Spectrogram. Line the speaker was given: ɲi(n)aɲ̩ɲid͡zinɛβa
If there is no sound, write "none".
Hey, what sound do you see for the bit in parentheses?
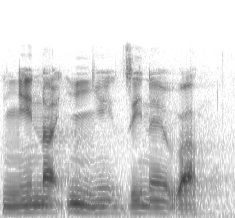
n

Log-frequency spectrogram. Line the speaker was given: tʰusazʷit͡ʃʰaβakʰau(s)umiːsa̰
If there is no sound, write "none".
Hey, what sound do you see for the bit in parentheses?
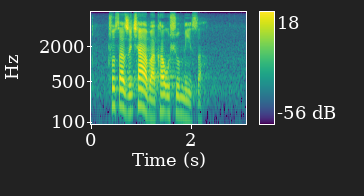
ʃ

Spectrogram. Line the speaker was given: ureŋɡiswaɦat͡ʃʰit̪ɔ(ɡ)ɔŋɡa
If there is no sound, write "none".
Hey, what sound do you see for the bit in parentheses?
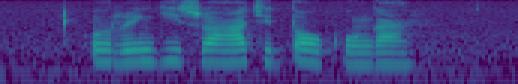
k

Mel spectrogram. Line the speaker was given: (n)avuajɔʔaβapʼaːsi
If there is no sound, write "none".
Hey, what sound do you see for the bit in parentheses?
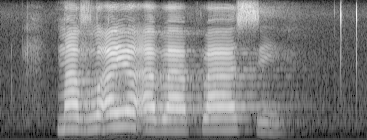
m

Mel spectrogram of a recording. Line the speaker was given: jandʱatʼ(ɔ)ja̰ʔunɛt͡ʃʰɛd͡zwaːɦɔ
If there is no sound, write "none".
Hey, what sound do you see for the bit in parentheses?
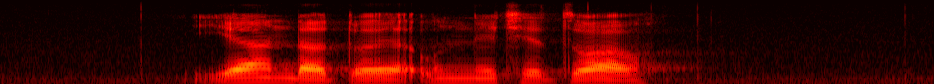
ɔ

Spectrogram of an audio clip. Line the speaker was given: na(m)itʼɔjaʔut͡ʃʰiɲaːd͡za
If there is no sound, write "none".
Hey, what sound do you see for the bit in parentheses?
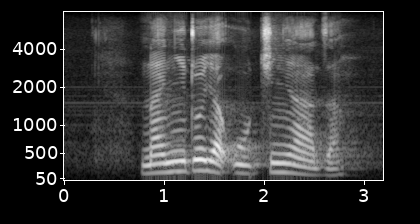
ɲ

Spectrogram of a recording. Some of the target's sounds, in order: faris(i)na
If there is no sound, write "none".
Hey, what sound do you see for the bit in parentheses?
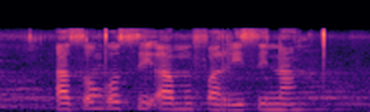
i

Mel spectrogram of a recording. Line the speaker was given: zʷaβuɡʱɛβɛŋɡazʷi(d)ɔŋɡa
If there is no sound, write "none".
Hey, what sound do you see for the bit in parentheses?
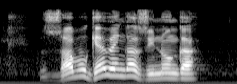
n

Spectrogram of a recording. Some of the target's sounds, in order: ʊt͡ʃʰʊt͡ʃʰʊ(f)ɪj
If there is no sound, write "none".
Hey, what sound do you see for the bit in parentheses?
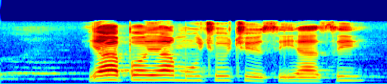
s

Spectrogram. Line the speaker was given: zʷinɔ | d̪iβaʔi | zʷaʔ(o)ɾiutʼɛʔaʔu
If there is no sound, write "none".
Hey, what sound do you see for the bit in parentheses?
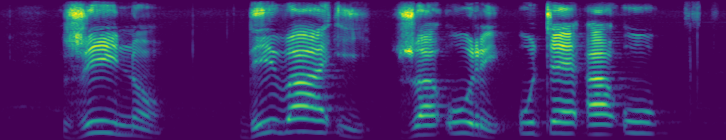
u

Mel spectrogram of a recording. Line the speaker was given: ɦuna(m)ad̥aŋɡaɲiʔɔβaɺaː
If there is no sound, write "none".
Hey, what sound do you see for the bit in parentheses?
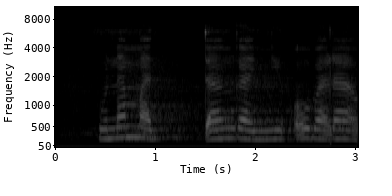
m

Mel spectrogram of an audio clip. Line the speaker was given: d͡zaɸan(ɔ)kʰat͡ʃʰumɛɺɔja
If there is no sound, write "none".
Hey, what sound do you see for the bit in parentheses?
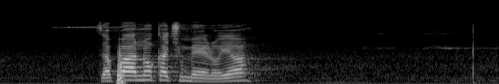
ɔ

